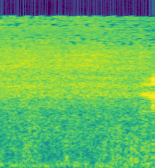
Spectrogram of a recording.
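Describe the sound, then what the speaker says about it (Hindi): Sea waves wash against the rocks along the shore at Dwarka in Gujarat, making a steady, dense roar with some wind buffeting the microphone. "सिर्फ समुंदर का शोर है और कुछ नहीं है"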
